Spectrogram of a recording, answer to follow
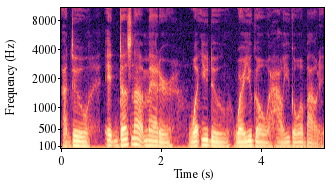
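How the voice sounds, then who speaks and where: Very deep, low-pitched male voice, somewhat breathy, with very wide pitch swings at a fairly slow pace. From US South, Dothan, Alabama. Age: 20s. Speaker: college student and former ceremonial guardsman. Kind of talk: personal testimony in interview.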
